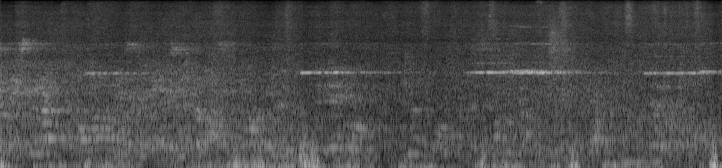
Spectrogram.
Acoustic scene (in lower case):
subway station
